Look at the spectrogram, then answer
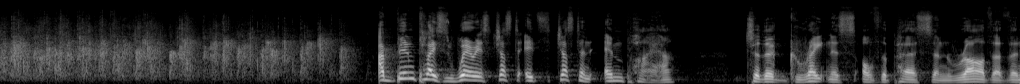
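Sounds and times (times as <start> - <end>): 
audience applause: 0.0 - 3.6
speech: 3.8 - 6.8, 7.5 - 10.1.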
